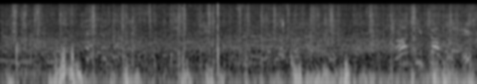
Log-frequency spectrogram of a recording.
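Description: A horse's hooves clopping on hard ground: a string of irregular knocks and low thuds.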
